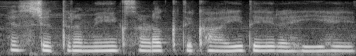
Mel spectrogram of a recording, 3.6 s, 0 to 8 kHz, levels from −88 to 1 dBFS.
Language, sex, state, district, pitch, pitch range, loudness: Hindi, female, Madhya Pradesh, Bhopal, 195 Hz, 190-200 Hz, -16 LUFS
